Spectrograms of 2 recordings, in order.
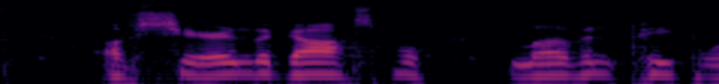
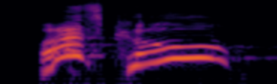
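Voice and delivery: mock naive; 12 dB louder than usual. Husband's naive reply.

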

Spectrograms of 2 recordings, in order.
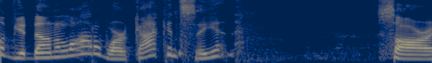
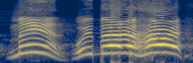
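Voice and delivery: hammed-up yelp, much higher and louder; mock hurry; 9 semitones higher, 22 dB louder than usual. Churchgoer suddenly rushing out of service, mock yell. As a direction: blurt it like a churchgoer itching to leave. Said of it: "And all of a sudden".

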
